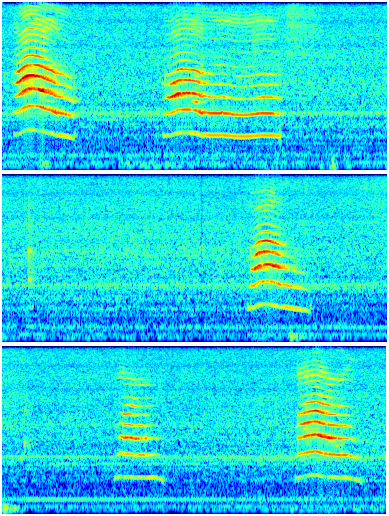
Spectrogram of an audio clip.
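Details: Yukimi, a kitten meowing loudly and insistently from morning on in an alarming voice; five strong, harmonic cries, some long and wavering, each sliding downward, separated by short pauses, with a low electrical hum behind.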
